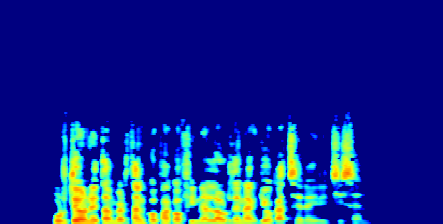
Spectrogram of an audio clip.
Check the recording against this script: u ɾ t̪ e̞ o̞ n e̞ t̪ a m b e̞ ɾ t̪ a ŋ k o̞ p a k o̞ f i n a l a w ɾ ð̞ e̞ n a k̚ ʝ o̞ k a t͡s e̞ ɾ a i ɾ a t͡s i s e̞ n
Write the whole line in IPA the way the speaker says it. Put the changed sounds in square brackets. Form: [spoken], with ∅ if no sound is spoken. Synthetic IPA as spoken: u ɾ t̪ e̞ o̞ n e̞ t̪ a m b e̞ ɾ t̪ a ŋ k o̞ p a k o̞ f i n a l a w ɾ ð̞ e̞ n a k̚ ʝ o̞ k a t͡s e̞ ɾ a i ɾ [i] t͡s i s e̞ n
